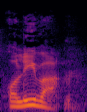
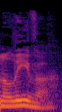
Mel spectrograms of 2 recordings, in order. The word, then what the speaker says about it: Oliva: I've been mispronouncing his last name, or probably not mispronouncing it, just Americanizing it to Oliva. And the way he's pronouncing it is the way that people over here in Spain or in any Latin-based country would pronounce it, which is Oliva, John Oliva.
